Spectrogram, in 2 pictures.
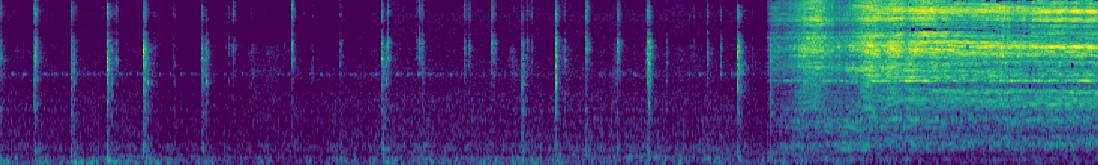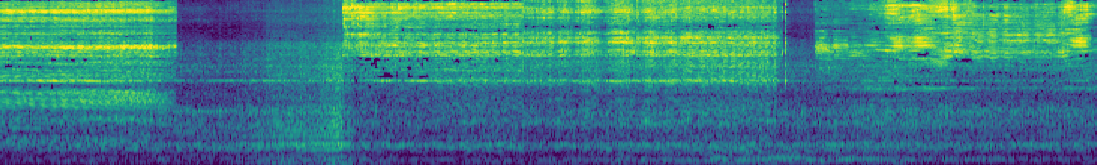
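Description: Sharp metallic taps about twice a second as a hammer knocks the knife's steel tang into its wooden handle. About ten seconds in, a bench grinder's stone wheel starts grinding the steel blade with a loud, steady rasp, easing off for about two seconds in the middle when the blade is lifted, then grinding again.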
